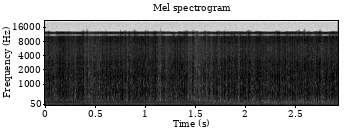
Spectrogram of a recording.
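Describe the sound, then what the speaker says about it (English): Hail coming down on a camping tarp during a mountain trip near the Maroon Bells, a steady dense patter of small impacts filling the whole stretch, close and fairly loud, with no voices. "and we have some hail coming down again."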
